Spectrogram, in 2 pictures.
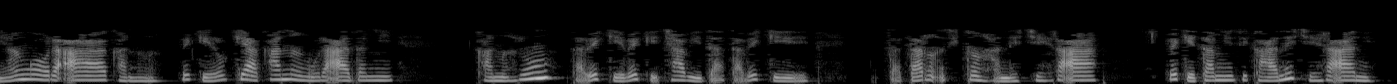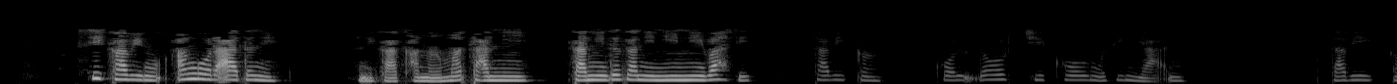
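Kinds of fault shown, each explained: MP3 compression: Heavy watery or swirly coloration runs through the whole speech clip, with nothing above 5.3 kHz. This is likely MP3 coding at a very low bitrate, which fits about 16 kbps. Weak frequency lines drop out between frames and the treble is cut off.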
